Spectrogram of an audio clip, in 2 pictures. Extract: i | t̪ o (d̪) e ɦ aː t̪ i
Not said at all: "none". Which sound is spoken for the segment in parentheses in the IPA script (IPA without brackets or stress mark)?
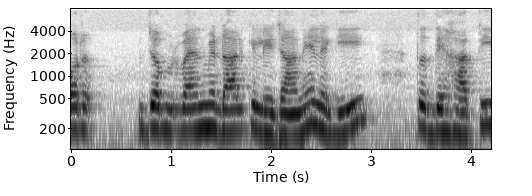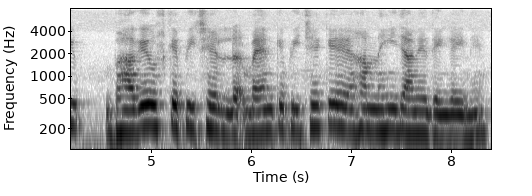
d̪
